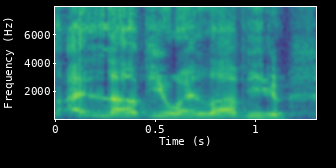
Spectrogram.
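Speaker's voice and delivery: high, gushing mock declaration; imitated adoring fan. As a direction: mimic a fan overcome with joy. Retelling overjoyed fan's thanks.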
